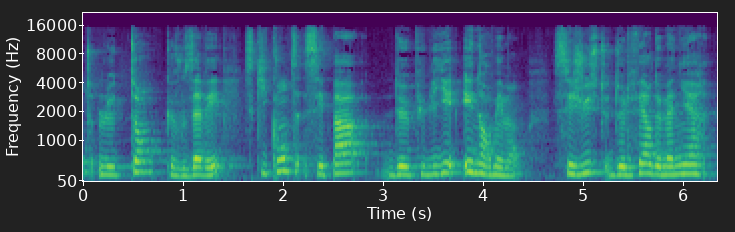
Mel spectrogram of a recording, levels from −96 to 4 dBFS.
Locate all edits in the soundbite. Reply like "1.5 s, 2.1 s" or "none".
none

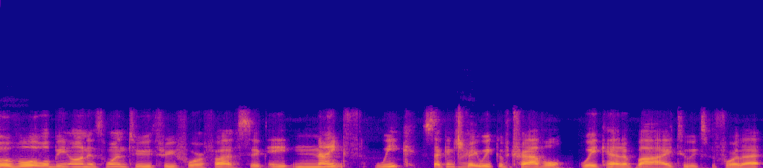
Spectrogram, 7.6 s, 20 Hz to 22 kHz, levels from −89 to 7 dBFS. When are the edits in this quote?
2.7 s, 5.7 s

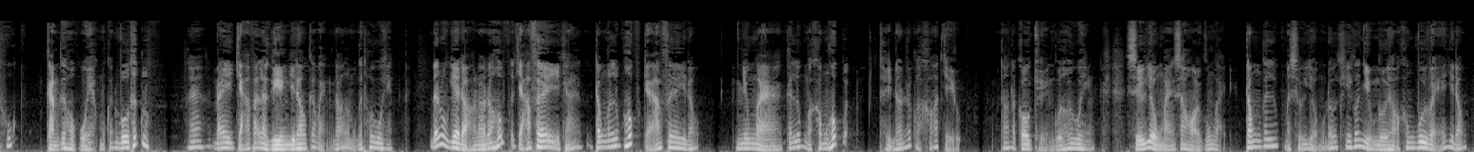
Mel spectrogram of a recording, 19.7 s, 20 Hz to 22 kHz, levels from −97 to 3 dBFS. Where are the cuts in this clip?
none

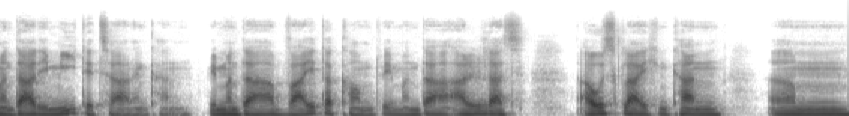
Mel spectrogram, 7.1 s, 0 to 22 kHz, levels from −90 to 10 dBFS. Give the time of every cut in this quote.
1.7 s

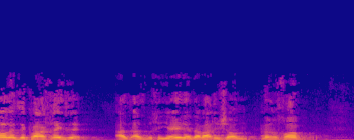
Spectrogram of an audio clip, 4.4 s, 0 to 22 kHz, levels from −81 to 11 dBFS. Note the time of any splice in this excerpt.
3.3 s

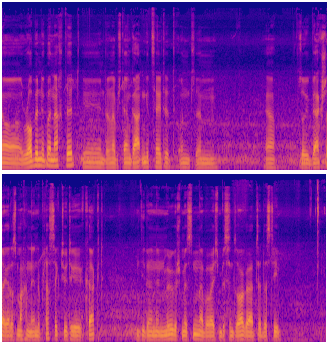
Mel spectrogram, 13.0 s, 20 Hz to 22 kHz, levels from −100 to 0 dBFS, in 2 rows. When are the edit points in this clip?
1.5 s, 5.9 s

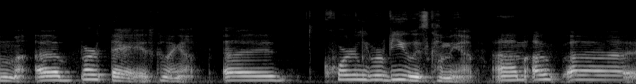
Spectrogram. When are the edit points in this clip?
4.8 s

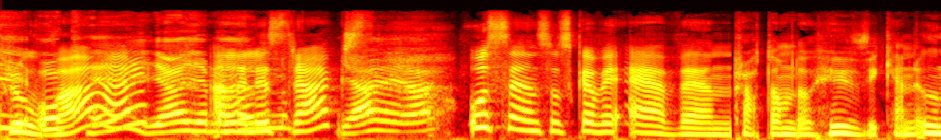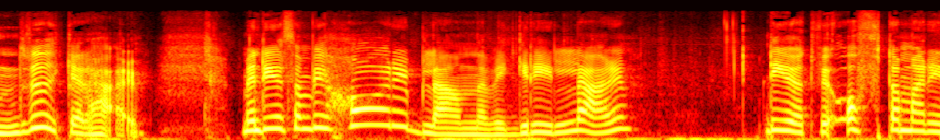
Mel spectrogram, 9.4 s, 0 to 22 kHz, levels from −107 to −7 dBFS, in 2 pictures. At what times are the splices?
3.6 s

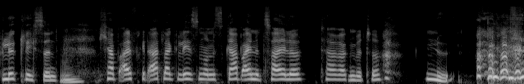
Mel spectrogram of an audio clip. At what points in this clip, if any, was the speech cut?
1.0 s, 3.5 s

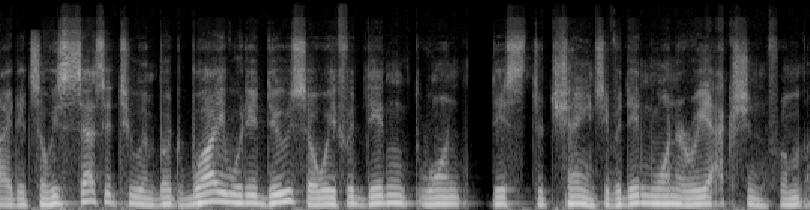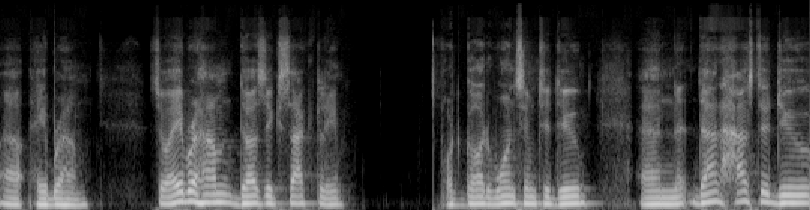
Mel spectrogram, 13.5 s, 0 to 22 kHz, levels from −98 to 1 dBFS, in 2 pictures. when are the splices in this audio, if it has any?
none

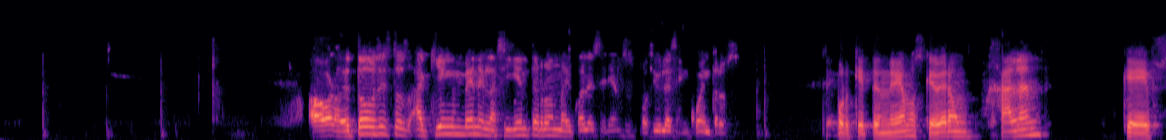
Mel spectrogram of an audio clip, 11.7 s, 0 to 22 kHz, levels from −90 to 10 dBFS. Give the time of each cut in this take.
8.3 s

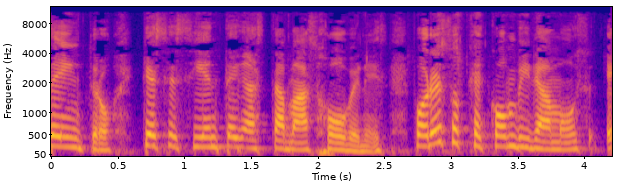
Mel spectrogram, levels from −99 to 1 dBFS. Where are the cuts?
none

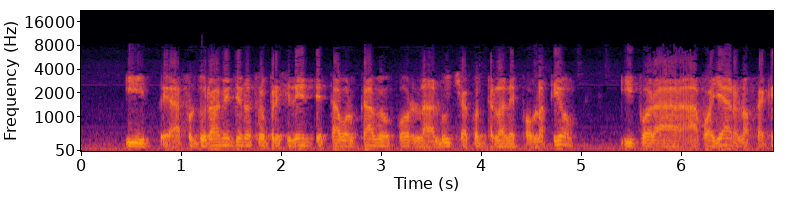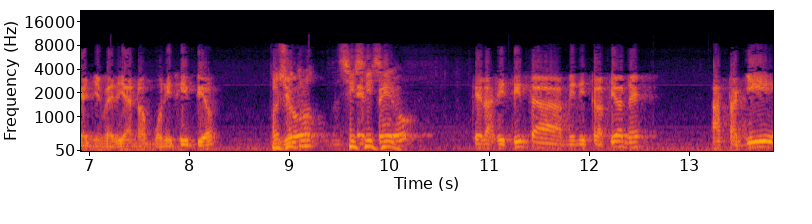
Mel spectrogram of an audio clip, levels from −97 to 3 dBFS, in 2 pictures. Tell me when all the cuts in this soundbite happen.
8.8 s

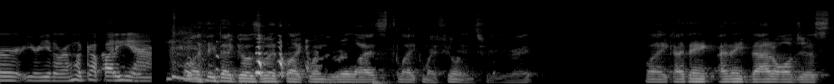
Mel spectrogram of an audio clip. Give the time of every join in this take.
1.5 s

